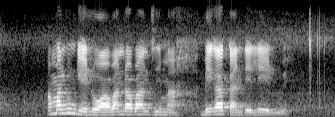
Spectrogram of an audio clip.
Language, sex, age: South Ndebele, female, 22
